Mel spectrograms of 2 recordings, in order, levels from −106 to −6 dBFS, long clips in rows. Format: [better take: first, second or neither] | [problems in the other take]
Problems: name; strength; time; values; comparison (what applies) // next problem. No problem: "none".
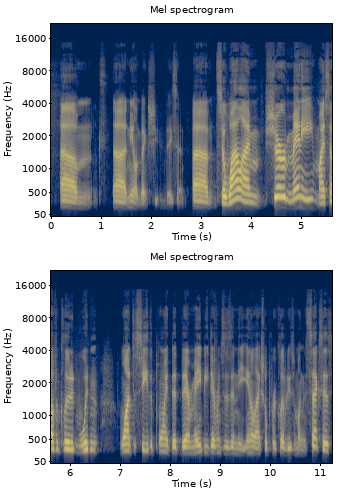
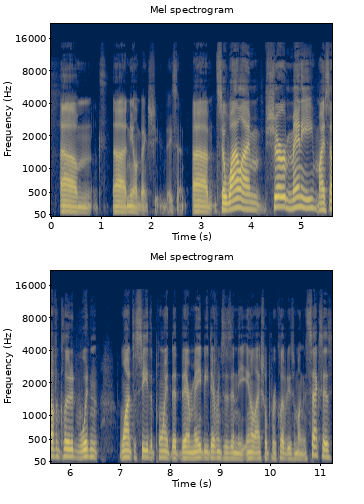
second | thin; somewhat; fading below 300 Hz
